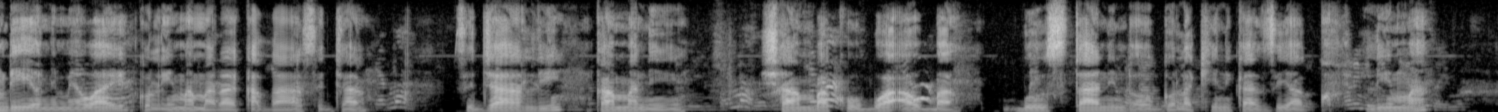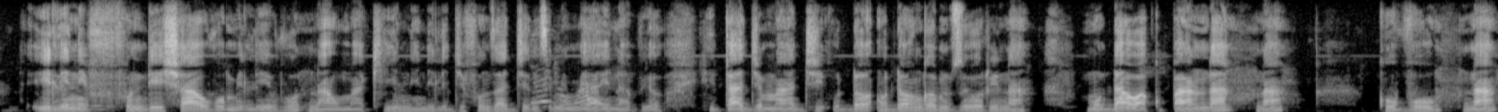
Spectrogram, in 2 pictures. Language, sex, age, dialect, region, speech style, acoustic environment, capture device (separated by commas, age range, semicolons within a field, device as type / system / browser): Swahili, male, 18-24, Kenya - Nairobi Sheng-influenced, Kenya, happy; nervous; excited, people talking; music; silence; appliances, mobile / Linux / Chrome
